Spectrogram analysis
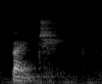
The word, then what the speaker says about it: Bach: So I'm going to use the word bark even though that's wrong, because a lot of people use it to this day, but it's actually Bache is the correct way to pronounce it.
